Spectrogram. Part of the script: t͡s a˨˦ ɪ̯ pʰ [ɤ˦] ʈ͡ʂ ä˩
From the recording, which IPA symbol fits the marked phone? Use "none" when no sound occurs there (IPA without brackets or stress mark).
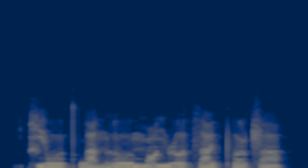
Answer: ɤ˥˨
